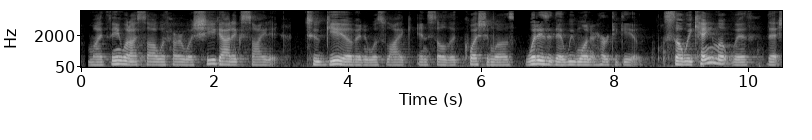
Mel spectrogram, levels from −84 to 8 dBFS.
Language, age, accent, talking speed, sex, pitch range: English, 40-59, American, 210 wpm, female, 145-155 Hz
